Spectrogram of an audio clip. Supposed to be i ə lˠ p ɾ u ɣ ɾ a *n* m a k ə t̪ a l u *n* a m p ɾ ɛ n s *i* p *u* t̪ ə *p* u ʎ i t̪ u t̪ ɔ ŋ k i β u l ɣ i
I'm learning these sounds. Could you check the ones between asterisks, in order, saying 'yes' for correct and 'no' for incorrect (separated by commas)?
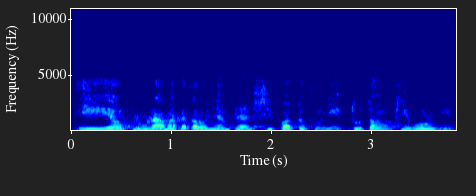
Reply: no, no, yes, no, no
